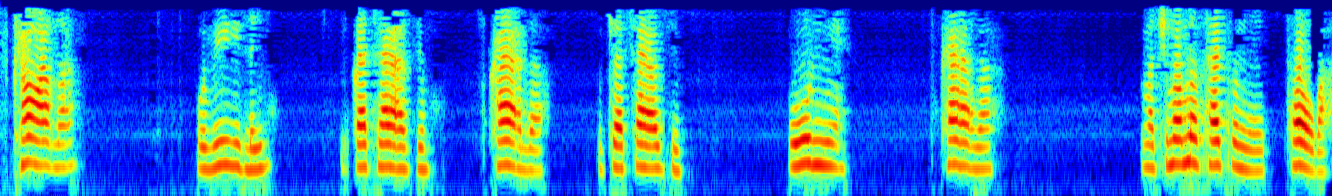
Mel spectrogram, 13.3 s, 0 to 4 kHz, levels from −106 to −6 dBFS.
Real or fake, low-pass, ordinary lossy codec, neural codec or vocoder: fake; 3.6 kHz; MP3, 16 kbps; codec, 16 kHz in and 24 kHz out, 0.6 kbps, FocalCodec, streaming, 2048 codes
